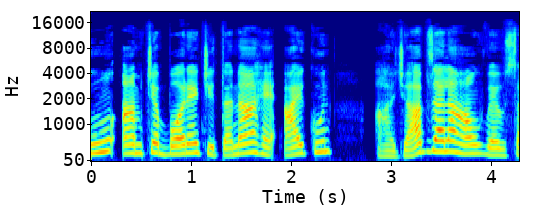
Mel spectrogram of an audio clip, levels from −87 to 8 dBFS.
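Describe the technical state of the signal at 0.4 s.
At 0.4 s the speech signal is intact, with no audible technical fault at that point.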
